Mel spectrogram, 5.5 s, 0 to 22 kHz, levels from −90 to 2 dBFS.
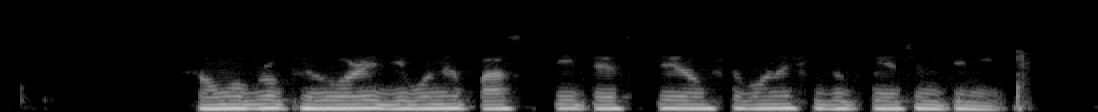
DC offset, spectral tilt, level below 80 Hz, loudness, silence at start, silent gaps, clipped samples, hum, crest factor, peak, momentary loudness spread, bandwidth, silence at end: under 0.1%; -13.5 dB/octave; -62 dBFS; -27 LUFS; 1 s; 2.69-2.77 s, 3.22-3.27 s; under 0.1%; none; 12 dB; -14 dBFS; 8 LU; 2.5 kHz; 0.4 s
